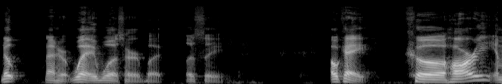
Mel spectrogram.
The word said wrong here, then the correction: Kahori: Gahori. – Gahori. Gahori. Okay, it's Mohawk. So the Mohawk language, they pronounce their K's like G's mm-hmm. and their R's like D's. So it's Gahori.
